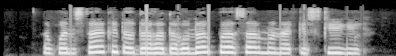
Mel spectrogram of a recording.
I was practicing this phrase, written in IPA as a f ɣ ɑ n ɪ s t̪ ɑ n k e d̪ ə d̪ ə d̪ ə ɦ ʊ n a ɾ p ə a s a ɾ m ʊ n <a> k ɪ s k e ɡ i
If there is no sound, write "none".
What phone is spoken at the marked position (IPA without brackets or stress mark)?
ɑ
